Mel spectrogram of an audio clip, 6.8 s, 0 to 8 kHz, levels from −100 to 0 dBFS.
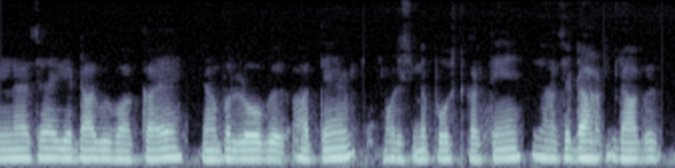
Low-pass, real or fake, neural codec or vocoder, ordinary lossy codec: none; real; none; none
